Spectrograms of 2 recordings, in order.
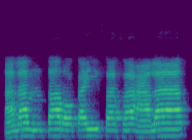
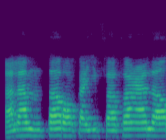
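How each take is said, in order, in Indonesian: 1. Vokal pendek dibaca panjang. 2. Vokal tetap dibaca pendek seperti biasa.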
